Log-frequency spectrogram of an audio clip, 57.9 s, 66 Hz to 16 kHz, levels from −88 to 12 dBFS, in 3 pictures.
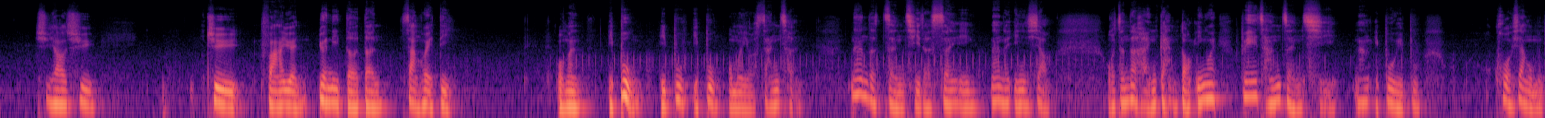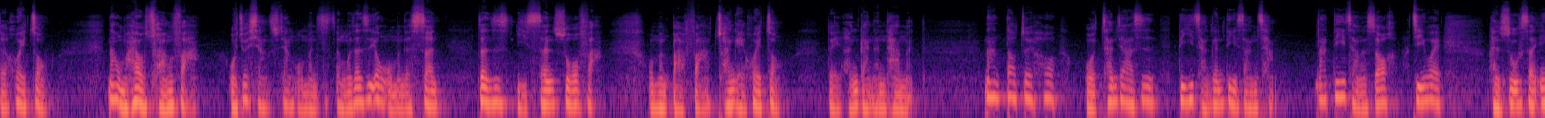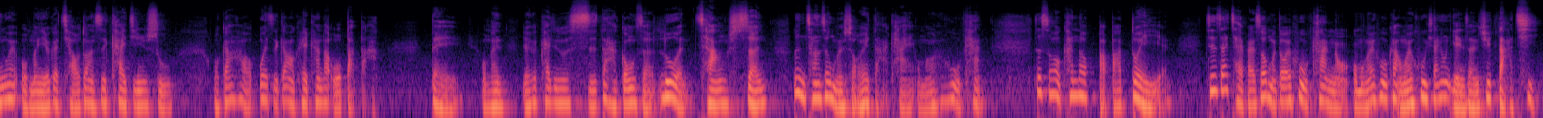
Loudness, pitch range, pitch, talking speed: -24 LUFS, 110-140 Hz, 125 Hz, 240 characters per minute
